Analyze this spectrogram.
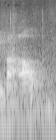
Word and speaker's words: Baal: and worshiping Baal uh the Hebrew word is actually two syllables if you were going to say it in Hebrew it would be Baal uh you hear that two syllables first syllable of ba and second syllable all but it sounds kind of ridiculous to say it that way in English so we'll just say bail we'll just stick with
